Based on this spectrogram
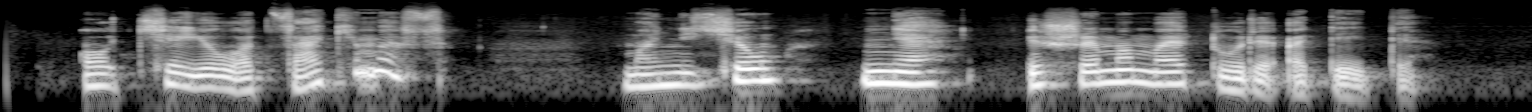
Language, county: Lithuanian, Utena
